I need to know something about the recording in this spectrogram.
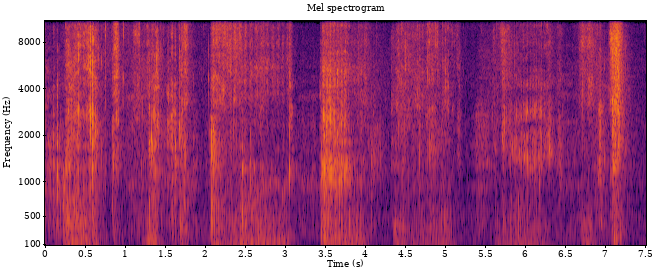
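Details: A female Rottweiler gives deep, throaty growls in uneven surges of about a second each, broken by brief pauses and a few sharp higher-pitched sounds.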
